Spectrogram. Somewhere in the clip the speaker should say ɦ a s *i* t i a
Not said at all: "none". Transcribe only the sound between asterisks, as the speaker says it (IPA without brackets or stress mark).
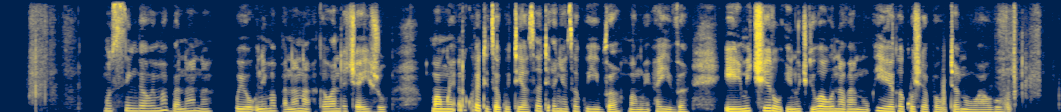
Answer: a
